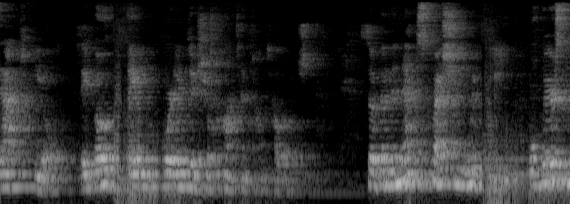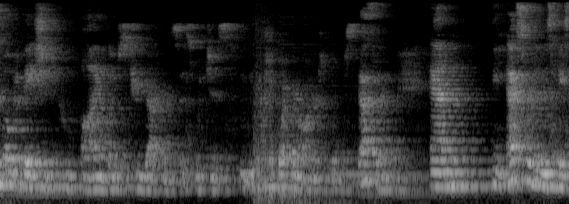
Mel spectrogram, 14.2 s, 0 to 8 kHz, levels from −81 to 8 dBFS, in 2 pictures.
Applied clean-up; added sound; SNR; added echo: neural separator model SepFormer DNS4.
